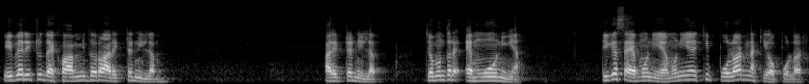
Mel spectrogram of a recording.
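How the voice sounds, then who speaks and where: A man's voice: high-pitched, lively intonation, fast, long pauses. A man with a Bangladeshi Bengali accent teaching chemistry in an online class, quizzing students with repeated questions.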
